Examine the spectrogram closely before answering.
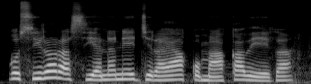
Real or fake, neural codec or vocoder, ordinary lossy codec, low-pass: fake; codec, 44.1 kHz, 7.8 kbps, DAC; none; none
